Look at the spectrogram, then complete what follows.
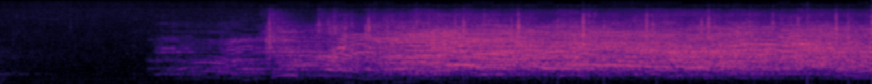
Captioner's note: audience shouting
